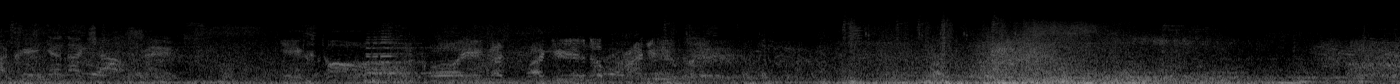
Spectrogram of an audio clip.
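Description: Fantasy game combat sounds clash with spell effects.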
